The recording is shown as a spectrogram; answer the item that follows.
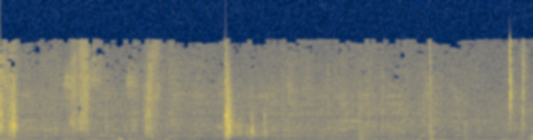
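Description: A handful of sharp plastic clicks and knocks from car interior trim being handled and pulled off, the loudest a little under two seconds in, over a low steady hum.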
